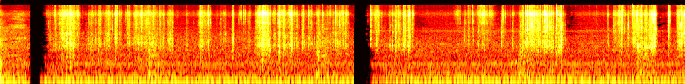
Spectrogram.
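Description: Plastic sheet crinkling and rustling as soft, freshly cut blocks of homemade soap are pulled apart and set down on it, over a steady low hum. The sound drops out to silence twice, briefly, about half a second in and about five seconds in.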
